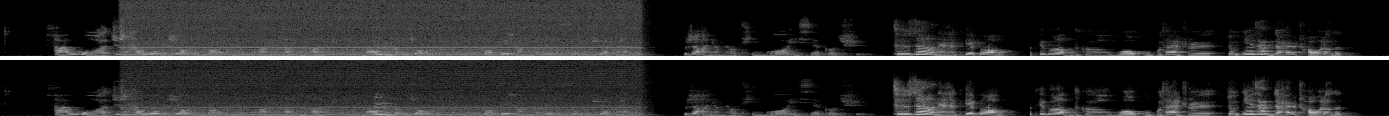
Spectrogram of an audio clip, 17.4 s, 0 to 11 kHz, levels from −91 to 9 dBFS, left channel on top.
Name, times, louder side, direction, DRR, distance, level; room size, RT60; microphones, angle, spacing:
voice 1, 0.7-4.1 4.6-5.5 5.9-7.9 8.5-10.7, left 1 dB, 55° left, 2.4 m, -35 dB
sound 1, 1.5-8.0, left 3 dB, 75° left, 1.7 m, -40 dB
voice 2, 11.2-12.6 13.0-16.8, right 3 dB, 70° right, 1.0 m, -28 dB
23.0 x 8.9 x 5.1 m
head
